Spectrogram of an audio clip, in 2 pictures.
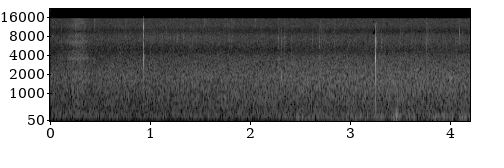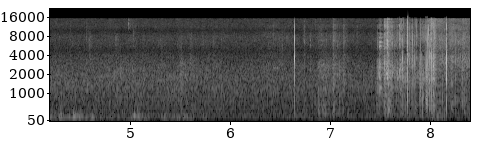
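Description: A mountain bike rolling over a dirt trail, its noise growing louder as it approaches, with a few sharp clicks. About seven and a half seconds in comes a loud clattering crash as the bike hits the camera and knocks it into the grass.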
